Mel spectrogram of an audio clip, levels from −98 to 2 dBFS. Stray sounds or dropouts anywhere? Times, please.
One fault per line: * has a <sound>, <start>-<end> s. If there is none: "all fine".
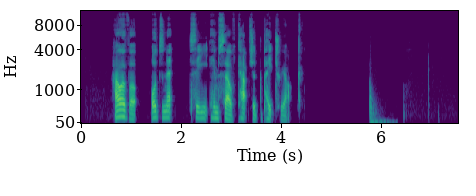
* has a thud, 5.8-6.3 s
